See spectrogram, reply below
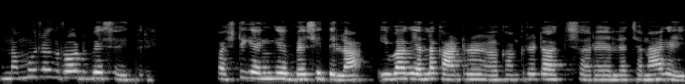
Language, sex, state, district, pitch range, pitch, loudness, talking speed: Kannada, female, Karnataka, Bellary, 220-265 Hz, 240 Hz, -18 LUFS, 150 wpm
